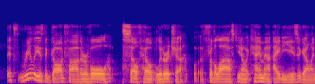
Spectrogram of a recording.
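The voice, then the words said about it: Australian accent. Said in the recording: “from Australia originally ... we love the accent”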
